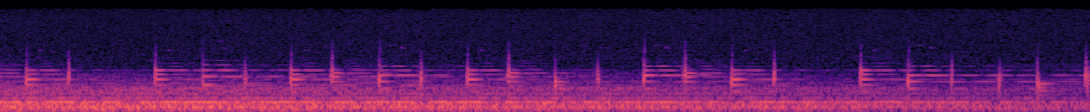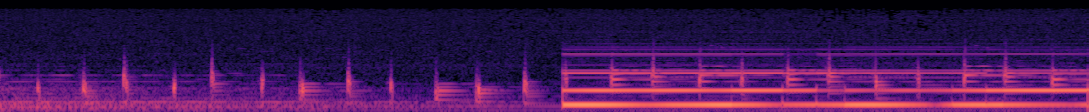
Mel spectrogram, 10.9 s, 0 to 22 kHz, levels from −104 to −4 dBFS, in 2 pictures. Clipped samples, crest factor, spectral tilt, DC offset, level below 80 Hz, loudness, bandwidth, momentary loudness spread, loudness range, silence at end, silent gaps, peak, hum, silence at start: under 0.1%; 16 dB; -8.5 dB/octave; under 0.1%; -56 dBFS; -39 LUFS; 13.5 kHz; 16 LU; 13 LU; 0 s; none; -22 dBFS; none; 0 s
